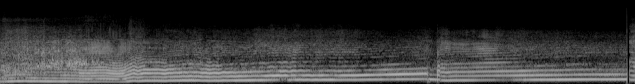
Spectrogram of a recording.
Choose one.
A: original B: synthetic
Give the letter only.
A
